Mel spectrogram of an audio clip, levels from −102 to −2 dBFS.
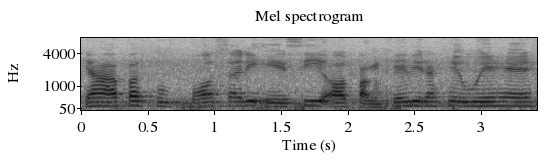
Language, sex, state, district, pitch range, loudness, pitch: Hindi, male, Madhya Pradesh, Katni, 165-180 Hz, -16 LUFS, 175 Hz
